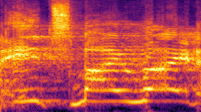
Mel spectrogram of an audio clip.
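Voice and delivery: patient shouting at the staff as the doors open; high frantic shout. Retold or imitated. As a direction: shout it high and slow, cut short. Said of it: "I'm still at it".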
